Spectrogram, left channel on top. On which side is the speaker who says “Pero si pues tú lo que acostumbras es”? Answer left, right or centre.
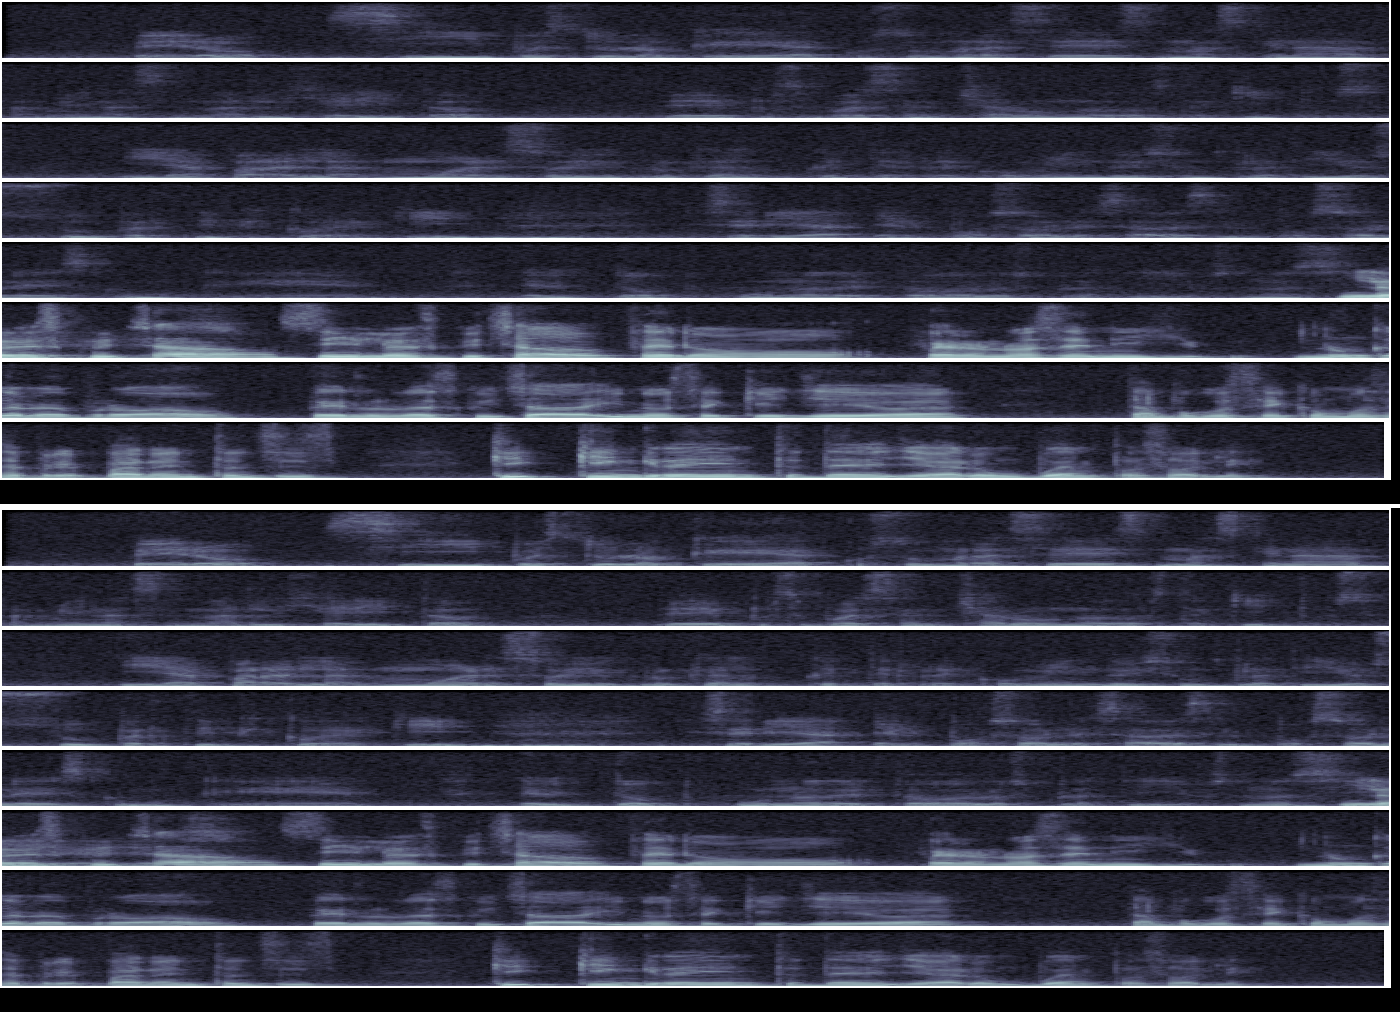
Right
